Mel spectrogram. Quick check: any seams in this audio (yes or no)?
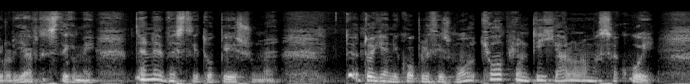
no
